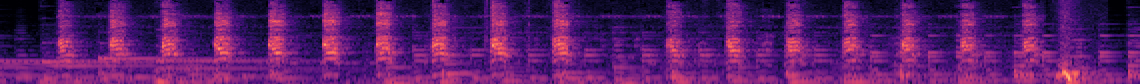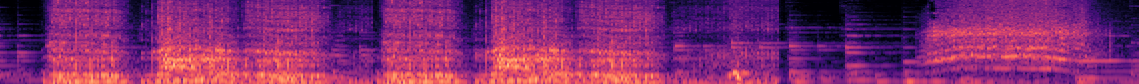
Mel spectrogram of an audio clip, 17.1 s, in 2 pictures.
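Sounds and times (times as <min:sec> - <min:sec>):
background music: 0:00.0 - 0:17.0
lion roaring: 0:08.9 - 0:14.4
animal call rising and falling: 0:15.5 - 0:16.8.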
